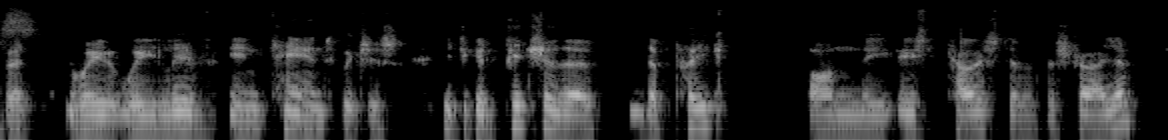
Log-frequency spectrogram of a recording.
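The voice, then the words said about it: Australian accent. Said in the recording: “You can probably tell from the accent that I'm Australian.”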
